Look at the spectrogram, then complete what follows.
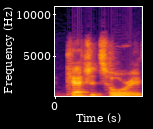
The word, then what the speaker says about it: Cacciatore: Here to share the inspiration behind that podcast and how he copes with mental health is Patrick Cacciatore. Did I pronounce that right?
